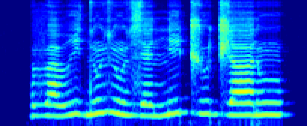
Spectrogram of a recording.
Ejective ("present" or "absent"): absent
